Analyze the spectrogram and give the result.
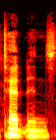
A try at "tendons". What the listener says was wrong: Don't you mean tendons? No, you said like tetanus or some shit.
